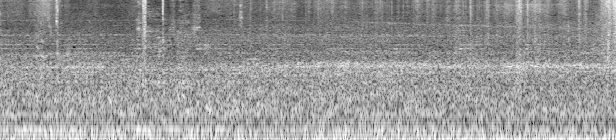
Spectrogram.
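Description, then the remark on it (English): Steady, heavy rumble of a train at a busy station platform as someone comes down to it, with deep low-end roar and occasional sharp metallic clicks and clanks breaking through the continuous noise, amid bells, whistles and people. “Anyway, we're coming down to the platform, so you probably hear all the bells and the whistles and the peoples.”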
